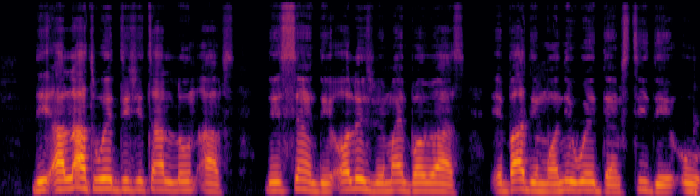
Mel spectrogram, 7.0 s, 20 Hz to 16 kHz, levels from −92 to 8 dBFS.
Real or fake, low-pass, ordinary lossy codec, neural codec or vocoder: real; 14.4 kHz; none; none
